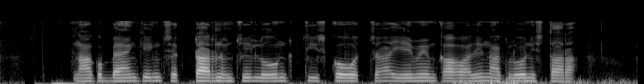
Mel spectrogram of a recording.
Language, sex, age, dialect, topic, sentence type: Telugu, male, 60-100, Telangana, banking, question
